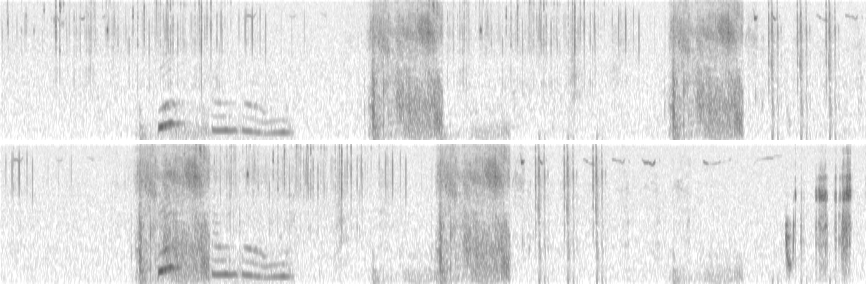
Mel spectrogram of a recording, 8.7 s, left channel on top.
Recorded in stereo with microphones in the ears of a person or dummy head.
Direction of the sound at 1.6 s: 80° right.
